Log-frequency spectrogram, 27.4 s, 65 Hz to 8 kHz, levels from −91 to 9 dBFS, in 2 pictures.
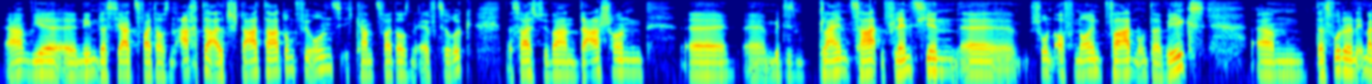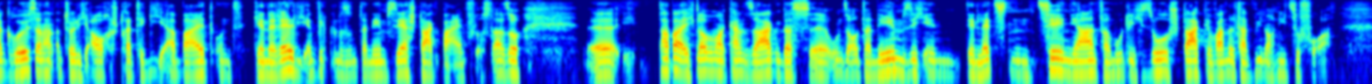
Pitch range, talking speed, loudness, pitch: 120-135 Hz, 175 wpm, -23 LUFS, 125 Hz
